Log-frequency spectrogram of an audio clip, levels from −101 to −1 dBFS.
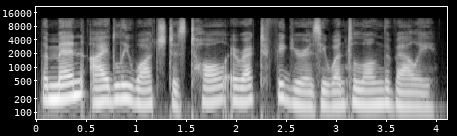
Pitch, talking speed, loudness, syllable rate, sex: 165 Hz, 205 wpm, -17 LUFS, 5.4 syllables/s, female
